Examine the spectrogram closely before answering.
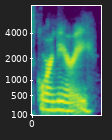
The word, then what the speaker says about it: Guarniere: last name before I butcher it totally it's coronary coronary nice well amanda is a mom a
